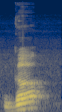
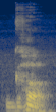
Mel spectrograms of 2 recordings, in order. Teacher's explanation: ज़्यादा हवा दे करके बोलेंगे, ज़्यादा एयर के साथ फ्रिक्शन करेंगे तो ग को हम लोग घ बोल देते हैं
